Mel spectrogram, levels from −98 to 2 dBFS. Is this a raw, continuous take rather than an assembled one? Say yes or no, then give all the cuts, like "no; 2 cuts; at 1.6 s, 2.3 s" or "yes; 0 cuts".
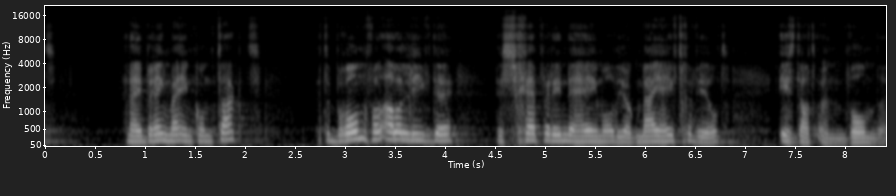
yes; 0 cuts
